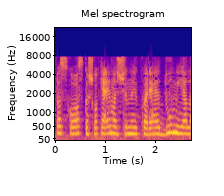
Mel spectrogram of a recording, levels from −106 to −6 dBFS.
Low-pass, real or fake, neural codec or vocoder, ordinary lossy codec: 19.8 kHz; real; none; AAC, 24 kbps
